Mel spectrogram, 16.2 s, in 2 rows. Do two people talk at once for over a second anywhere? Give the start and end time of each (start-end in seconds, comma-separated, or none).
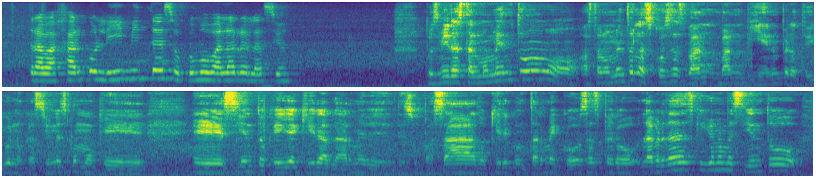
none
